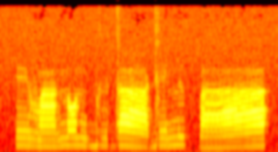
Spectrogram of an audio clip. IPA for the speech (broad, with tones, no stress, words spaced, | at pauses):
e˦vã˧ nɔ˦n ɡ͡bɨ˧daː˦˨ɡe˦ nɨ˦k͡paː˨˦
